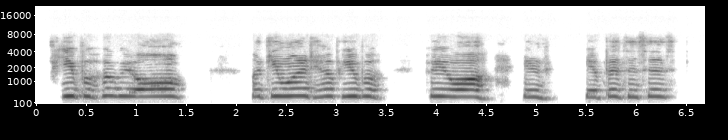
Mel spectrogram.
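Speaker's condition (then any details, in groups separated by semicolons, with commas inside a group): Cerebral palsy; spasticity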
